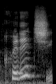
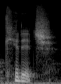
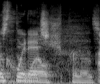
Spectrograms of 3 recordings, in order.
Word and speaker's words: Quidditch: Is that the right way to pronounce that? – Quidditch? Yes. Yeah. I feel good about that one. I feel good about that one. I've read, yeah. – I've heard people go all Kidditch, say that that's how it's pronounced. Okay. I would go Quidditch. I don't know. I think it's like nerds being like, no, it's this. – I'm comfortable with Quidditch.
